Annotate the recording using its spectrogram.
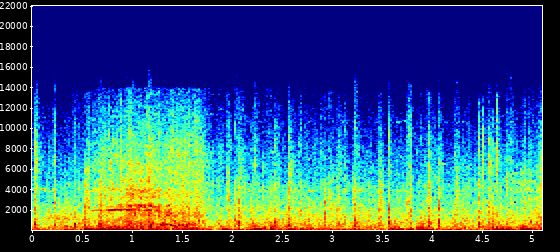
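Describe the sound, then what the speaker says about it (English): Horse neighing and whinnying with clip-clop hoofbeats in Assassin's Creed Syndicate, loud and close, the steady hoof rhythm running throughout. "Who's a good horse? You are."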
